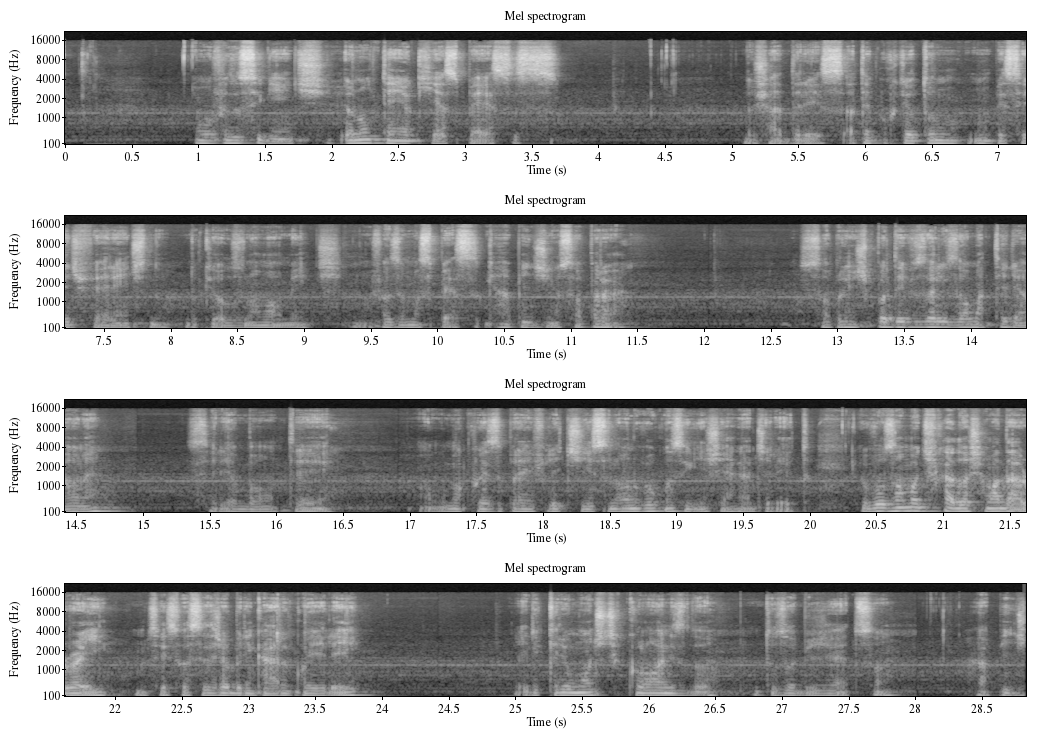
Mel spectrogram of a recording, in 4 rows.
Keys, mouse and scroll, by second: 0.2 KP_0, 1.2-1.7 scroll up 2, 1.7 scroll down 1, 2.2 shift+a, 8.2 KP_1, 9.2-9.7 scroll up 1, 9.7 shift+middle click, 9.7 scroll up 1, 9.9 g, 12.0-12.9 scroll up 6, 12.0 KP_0, 13.1 shift+middle click, 14.9 g, 16.8 click, 17.3-21.1 drag, 22.6-23.7 drag, 24.4-28.8 drag.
